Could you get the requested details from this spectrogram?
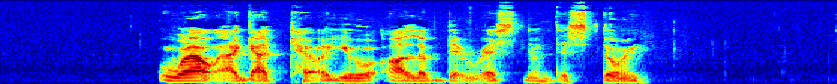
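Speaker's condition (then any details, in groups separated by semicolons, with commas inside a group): Cerebral palsy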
